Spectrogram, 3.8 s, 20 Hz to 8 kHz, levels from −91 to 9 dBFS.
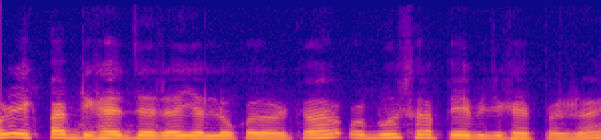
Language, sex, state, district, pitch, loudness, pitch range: Hindi, male, Arunachal Pradesh, Longding, 165 Hz, -14 LUFS, 150-180 Hz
